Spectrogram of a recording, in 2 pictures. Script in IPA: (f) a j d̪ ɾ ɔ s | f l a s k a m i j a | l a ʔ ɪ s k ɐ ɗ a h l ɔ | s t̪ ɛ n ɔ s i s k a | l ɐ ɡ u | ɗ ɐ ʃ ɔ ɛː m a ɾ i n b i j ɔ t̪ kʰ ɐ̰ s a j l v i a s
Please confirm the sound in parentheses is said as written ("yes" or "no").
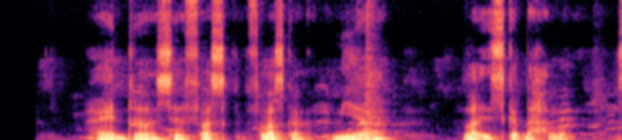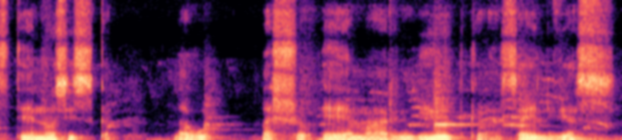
no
